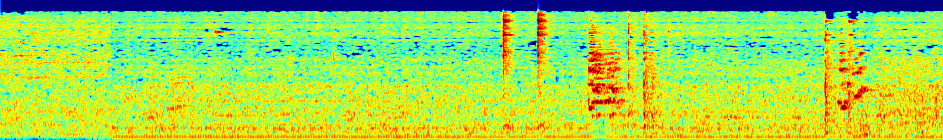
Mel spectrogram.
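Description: Steady low hum of the lathe's electric motor, coming on about a second in. Over it, sharp metal clicks and clinks as a metal bushing is set into the lathe's three-jaw chuck and the jaws are closed on it: a few around the middle and a few more near the end.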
